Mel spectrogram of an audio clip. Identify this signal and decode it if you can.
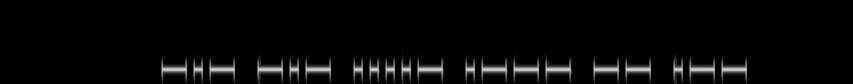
Morse code, heard as a keyed tone, about 15 wpm, 700 Hz. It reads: KK4JMW
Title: USA Call Signs - 6 Characters - 15wpm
